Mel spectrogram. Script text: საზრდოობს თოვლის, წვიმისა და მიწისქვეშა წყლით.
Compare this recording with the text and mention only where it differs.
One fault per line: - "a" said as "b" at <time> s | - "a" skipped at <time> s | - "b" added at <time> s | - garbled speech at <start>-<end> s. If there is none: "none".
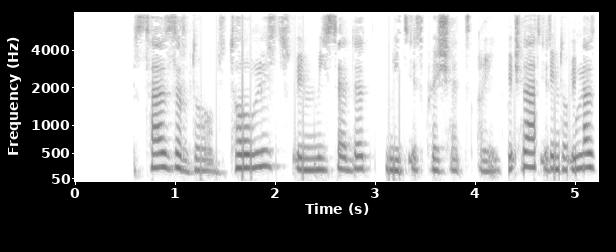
- garbled speech at 4.3-5.2 s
